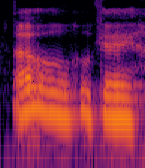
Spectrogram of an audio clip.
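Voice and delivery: high, uneasy mock "oh, okay"; awkward brush-off. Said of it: "And he's like".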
